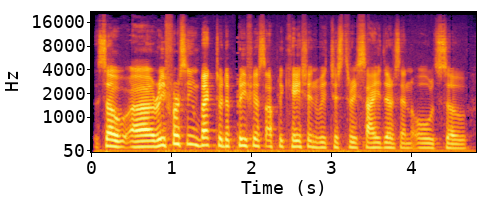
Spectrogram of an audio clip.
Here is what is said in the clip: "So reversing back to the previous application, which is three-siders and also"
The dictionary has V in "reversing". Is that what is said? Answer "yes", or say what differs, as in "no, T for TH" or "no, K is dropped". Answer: no, F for V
